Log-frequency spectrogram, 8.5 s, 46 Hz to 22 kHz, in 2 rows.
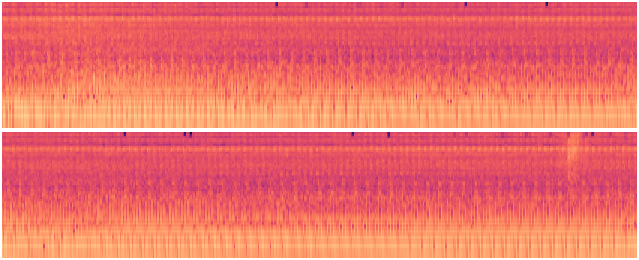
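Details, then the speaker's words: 2005 Subaru STI, very first start on replacement engine after blown motor, check engine light on: deep loud slightly uneven idle pulsing at steady beat; rough idle. "just like that she is running idling a little bit bad right now I got a check engine light"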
